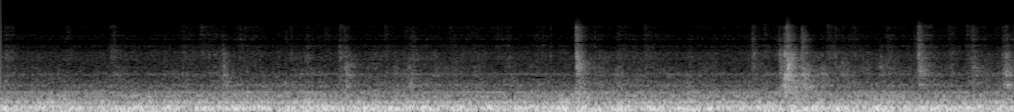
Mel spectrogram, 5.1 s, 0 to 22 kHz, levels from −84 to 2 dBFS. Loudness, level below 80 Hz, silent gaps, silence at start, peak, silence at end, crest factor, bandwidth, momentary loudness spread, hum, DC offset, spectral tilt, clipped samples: -19 LUFS; -20 dBFS; none; 0 s; -4 dBFS; 0 s; 12 dB; 7.2 kHz; 1 LU; none; under 0.1%; -9 dB/octave; under 0.1%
